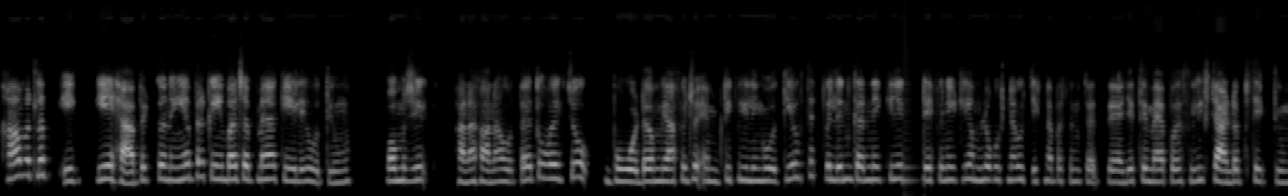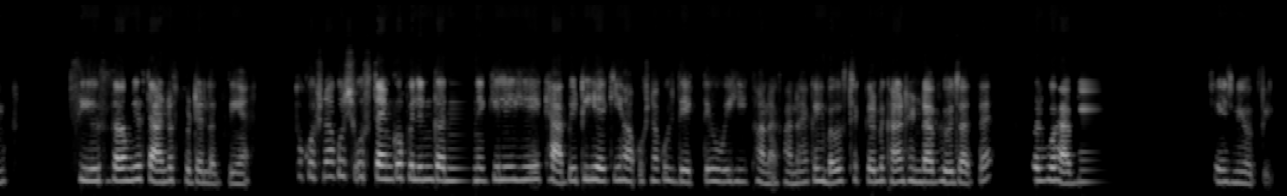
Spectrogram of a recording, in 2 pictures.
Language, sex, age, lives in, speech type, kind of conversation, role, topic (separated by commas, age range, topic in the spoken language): Hindi, female, 40-44, India, conversation, podcast, guest, Streaming platforms ne tumhari dekhne ki aadat kitni badli hai, aur tumne kya-kya badlav notice kiya hai?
